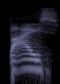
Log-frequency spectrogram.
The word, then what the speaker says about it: Buice: It's Bice with a B, UICE. It's pronounced, it's spelled like juice, but it's got a B in front.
